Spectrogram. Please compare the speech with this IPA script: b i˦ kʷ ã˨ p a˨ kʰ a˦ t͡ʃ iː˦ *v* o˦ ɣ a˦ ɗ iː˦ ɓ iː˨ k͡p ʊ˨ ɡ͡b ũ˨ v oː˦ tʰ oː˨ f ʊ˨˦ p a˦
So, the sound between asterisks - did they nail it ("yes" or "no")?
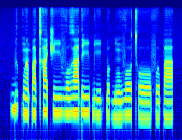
yes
